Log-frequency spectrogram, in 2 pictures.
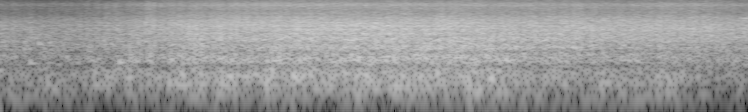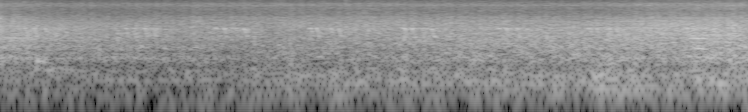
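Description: Small sea waves washing up a sand beach and drawing back, the surf swelling about a second in, easing off midway and building again near the end.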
